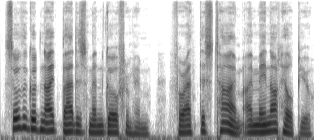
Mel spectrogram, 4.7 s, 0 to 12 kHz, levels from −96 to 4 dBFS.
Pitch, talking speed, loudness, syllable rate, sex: 130 Hz, 240 wpm, -16 LUFS, 4.4 syllables/s, male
